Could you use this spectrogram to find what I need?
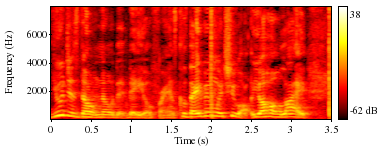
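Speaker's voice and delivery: usual speaking voice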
